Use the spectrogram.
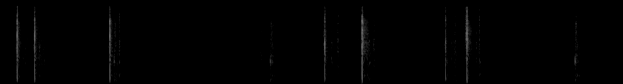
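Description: Gloved fingertips in white satin gloves type on the keys of a large, heavy vintage Remington manual typewriter with a dark painted metal body and paper loaded, while the carriage moves. Sharp, bright metallic key strikes come in short, irregular clusters separated by silence, each snapping off almost instantly with no low-end thump.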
